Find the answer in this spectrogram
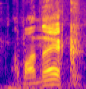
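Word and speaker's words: AmaNEk: Аманек, как нам сказали, К читается в французском языке в конце, так что это Аманек.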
